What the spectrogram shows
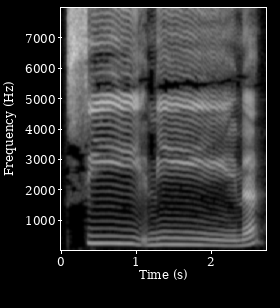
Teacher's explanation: یہ بھی یا مدہ ہے، اور یہ بھی یا مدہ ہے، دونوں کو یا جو ہیں اس کو ہم سٹریچ کر کے پڑھیں گے، کھینچ کر پڑھیں گے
